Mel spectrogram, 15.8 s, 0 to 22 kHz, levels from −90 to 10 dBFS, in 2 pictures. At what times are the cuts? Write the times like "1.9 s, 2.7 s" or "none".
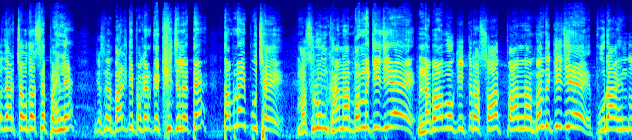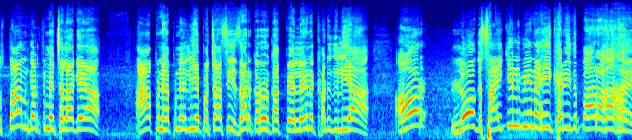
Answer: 3.6 s, 5.1 s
